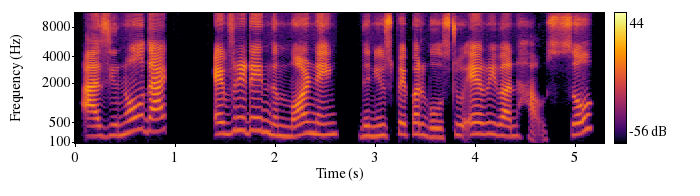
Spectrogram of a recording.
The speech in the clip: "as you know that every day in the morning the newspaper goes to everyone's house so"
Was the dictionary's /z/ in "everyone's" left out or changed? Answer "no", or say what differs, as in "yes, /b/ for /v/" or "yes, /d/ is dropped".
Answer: yes, /z/ is dropped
